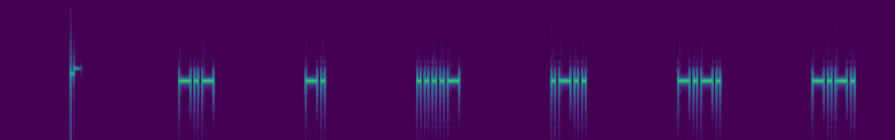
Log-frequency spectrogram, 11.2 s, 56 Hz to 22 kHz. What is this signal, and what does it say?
Morse code, heard as a keyed tone, about 25 wpm, spaced as for 7 wpm, 700 Hz. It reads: KN4LCC
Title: USA Call Signs - 6 Characters - 8x Character Spacing - 25wpm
